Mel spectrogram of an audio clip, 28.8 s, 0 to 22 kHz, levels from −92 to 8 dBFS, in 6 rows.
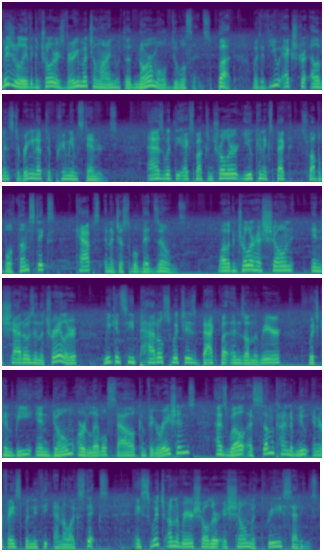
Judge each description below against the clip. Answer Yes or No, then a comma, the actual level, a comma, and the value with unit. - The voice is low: No, medium, 155 Hz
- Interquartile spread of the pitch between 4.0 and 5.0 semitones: Yes, average, 4.7 semitones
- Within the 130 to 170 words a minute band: No, average, 190 wpm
